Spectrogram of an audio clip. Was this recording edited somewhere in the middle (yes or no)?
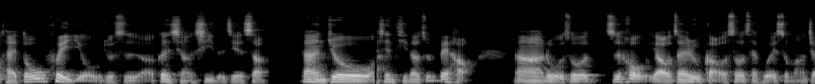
no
